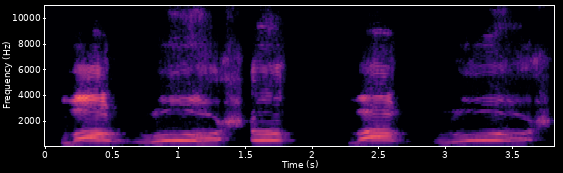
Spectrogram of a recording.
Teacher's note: بغیر کھینچے پڑھنا ہے، ملائکۃ، واو کو را سے ملانا ہے، را کو موٹا کر کے پڑھنا ہے، را کو ایک الف مقدار کھینچ کر بھی پڑھنا ہے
